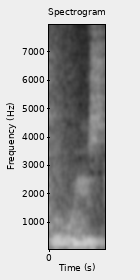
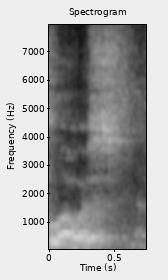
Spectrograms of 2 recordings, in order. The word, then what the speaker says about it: Lois: didn't get it right it's Louise too right it's Lois this is the R5 zones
